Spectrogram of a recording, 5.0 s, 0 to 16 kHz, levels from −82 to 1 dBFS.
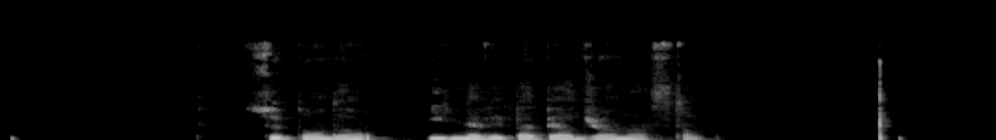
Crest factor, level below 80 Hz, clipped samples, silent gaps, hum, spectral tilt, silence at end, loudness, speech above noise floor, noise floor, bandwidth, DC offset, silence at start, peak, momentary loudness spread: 20 dB; -60 dBFS; under 0.1%; none; none; -7.5 dB/octave; 0.55 s; -28 LUFS; 64 dB; -90 dBFS; 11.5 kHz; under 0.1%; 1.25 s; -10 dBFS; 14 LU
